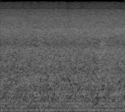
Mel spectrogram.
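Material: Nothing is struck.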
